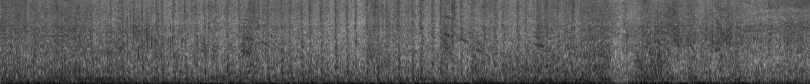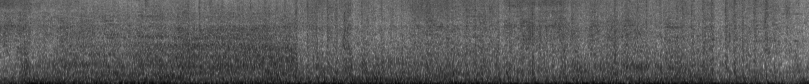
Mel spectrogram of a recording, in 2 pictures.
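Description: Fiery explosions roar and crackle.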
